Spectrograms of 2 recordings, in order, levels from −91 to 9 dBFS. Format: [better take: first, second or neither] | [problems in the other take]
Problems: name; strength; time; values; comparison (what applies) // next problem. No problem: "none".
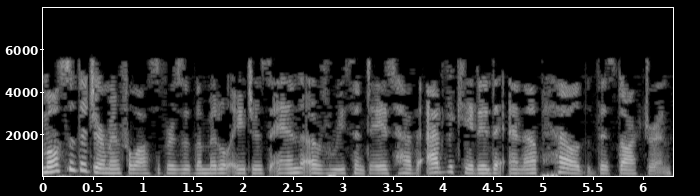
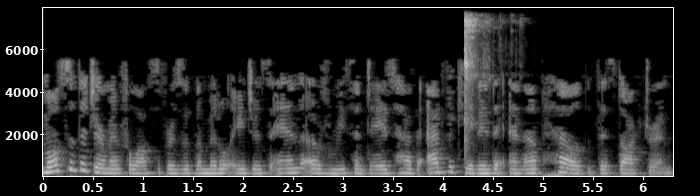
first | background sound (Tambourine); as loud as the speech // room echo; dies away in 0.5 s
